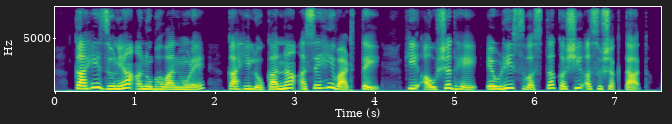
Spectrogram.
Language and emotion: Marathi, neutral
